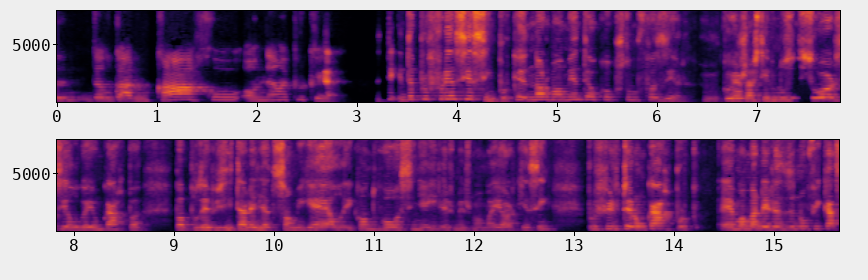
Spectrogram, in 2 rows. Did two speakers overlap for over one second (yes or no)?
no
